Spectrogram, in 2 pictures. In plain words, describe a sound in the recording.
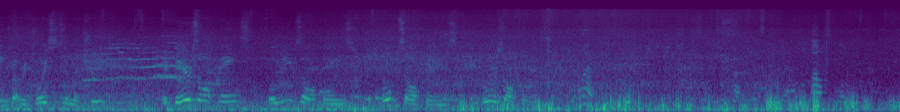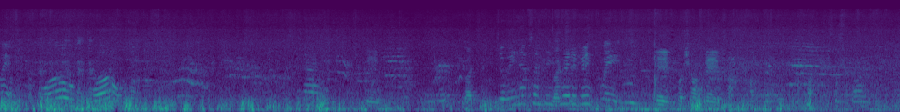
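A man speaks calmly nearby outdoors.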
